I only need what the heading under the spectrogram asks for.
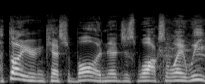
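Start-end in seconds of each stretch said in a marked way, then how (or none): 0.0-1.0 put-on straight-faced, matter-of-fact, deadpan delivery. Retelling a remark made to a photographer hit by the ball: imitating a deadpan remark. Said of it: "Deadpan straight face".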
